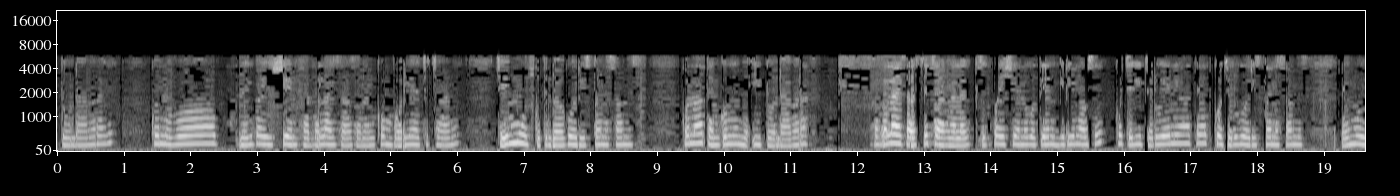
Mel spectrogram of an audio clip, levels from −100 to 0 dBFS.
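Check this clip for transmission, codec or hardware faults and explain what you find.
One codec fault runs through the whole clip: AAC compression. From start to finish the speech sounds dull and smeared, with nothing above 5.6 kHz, and sibilants and held vowels take on a warbling, fizzy texture. The likely cause is heavy AAC-LC coding at a very low rate, one that fits roughly 12 kbps. Short of bits, the encoder drops the top band entirely and quantises what remains so coarsely that gaps and substitute noise replace real spectral detail.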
